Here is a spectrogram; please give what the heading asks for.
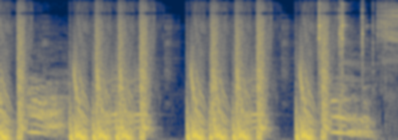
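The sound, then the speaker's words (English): Video game gunfire erupts in three bursts of rapid, punchy shots separated by short silences. Each burst is loud and dense, with quick thudding reports following one another in a fast rhythm. “Better shoot him before he gets me.”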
